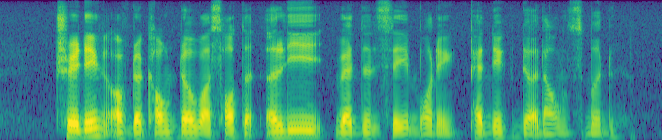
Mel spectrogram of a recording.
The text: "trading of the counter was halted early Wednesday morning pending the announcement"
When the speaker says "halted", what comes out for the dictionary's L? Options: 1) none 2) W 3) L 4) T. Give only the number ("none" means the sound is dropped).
1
